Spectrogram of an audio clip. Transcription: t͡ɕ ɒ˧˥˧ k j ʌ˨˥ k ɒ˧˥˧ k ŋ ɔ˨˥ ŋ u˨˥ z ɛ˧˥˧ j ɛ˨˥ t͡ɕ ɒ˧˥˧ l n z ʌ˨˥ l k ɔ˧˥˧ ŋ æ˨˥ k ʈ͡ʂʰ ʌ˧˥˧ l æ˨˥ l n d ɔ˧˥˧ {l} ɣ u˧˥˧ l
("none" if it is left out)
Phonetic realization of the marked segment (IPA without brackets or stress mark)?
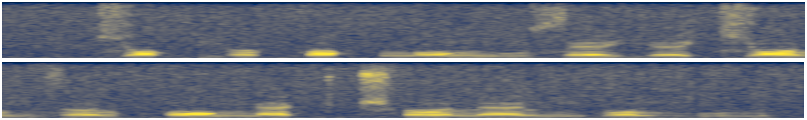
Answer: l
